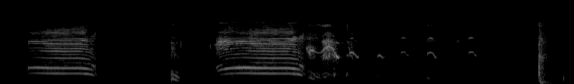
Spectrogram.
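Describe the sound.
Two loud, drawn-out sheep bleats separated by a short pause, followed by a quick series of brief vocal bursts that sound like people talking or laughing.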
